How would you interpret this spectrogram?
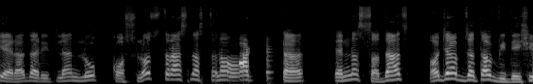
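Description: From 0.27 s to the end of the clip, an automatic gain rise takes hold. The gain control judged the incoming level too low and began lifting its amplification step by step rather than all at once. Because the boost applies to everything the microphone picks up, the speech and the background noise swell together, growing steadily louder across roughly five seconds instead of settling at a fixed level.

Between 2.01 s and 3.41 s, repeated packet loss produces a robotic sound. Audio data kept failing to arrive in time, and each hole was covered by extending the last sound received before the next gap arrived. Over this stretch of about 1.4 s, more than a dozen short dropouts follow one another, the longest lasting 78 ms. Roughly a third of the span, close to half a second in total, is patched rather than real speech. The result is choppy, robotic speech with fragments missing.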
